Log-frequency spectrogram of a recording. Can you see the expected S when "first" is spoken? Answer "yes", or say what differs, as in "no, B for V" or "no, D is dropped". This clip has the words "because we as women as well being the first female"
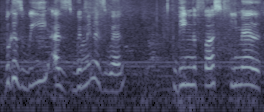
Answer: yes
